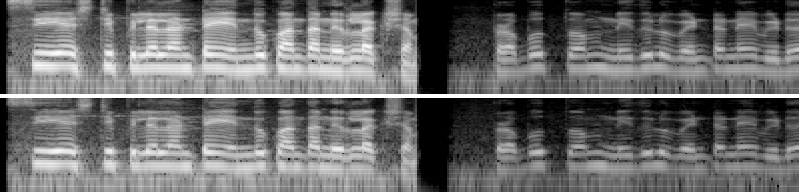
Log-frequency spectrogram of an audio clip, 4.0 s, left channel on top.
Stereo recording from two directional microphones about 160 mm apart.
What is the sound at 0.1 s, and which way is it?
Speech, 25° left (ahead or behind).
